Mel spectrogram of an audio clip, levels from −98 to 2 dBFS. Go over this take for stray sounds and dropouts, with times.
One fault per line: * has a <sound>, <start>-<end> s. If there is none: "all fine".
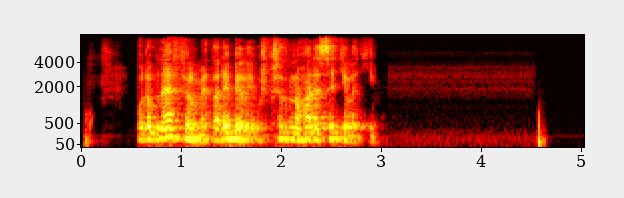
all fine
